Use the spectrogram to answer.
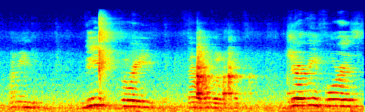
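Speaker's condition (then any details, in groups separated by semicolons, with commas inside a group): Cerebral palsy; scoliosis, spinal rebuild surgery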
